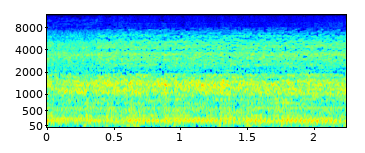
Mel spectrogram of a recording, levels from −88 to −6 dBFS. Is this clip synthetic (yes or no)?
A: no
